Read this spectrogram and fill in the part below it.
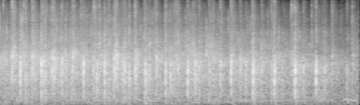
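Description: A small audience at a school board meeting claps after the Pledge of Allegiance, giving a modest round of applause with scattered, distinct handclaps of moderate loudness and no talk over it.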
